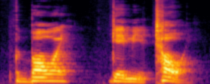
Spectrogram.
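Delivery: loud Midwestern US accent, tight firm vowels. Showing how the sentence sounds in the Midwest: Midwestern US accent. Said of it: "But in the Midwest".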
